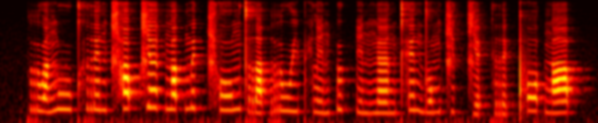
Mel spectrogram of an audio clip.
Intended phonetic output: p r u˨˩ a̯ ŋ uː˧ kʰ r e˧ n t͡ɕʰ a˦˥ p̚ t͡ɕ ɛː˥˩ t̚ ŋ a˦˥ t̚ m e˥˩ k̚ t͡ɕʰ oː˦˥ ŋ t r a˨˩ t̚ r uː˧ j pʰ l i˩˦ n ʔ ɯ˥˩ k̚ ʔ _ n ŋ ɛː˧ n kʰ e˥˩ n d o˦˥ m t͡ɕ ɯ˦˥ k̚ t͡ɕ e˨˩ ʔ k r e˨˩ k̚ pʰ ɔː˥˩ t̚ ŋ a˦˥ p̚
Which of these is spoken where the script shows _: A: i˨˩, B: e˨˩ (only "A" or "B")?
A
